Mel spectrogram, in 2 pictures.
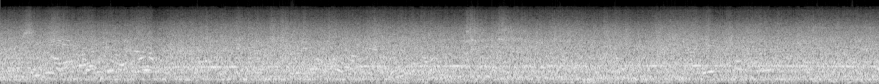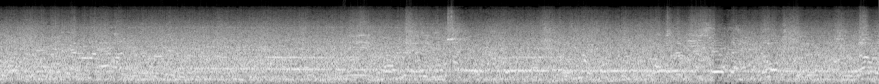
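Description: Train wheels screech on the rails with a high drawn-out squeal.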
